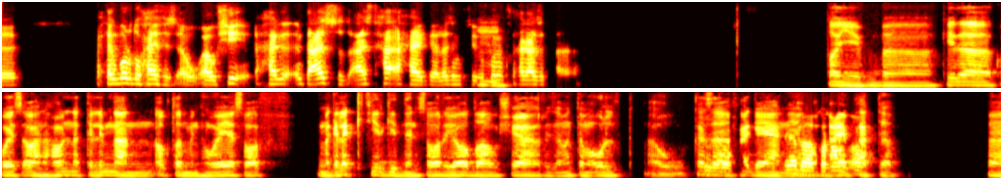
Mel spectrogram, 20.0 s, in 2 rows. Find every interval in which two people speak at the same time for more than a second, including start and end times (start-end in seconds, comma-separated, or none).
17.0-18.6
